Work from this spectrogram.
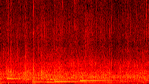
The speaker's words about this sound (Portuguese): E nós vamos aplaudir Jesus nessa noite.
